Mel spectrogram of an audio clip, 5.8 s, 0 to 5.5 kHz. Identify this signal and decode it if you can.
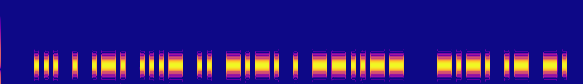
Morse code, heard as a keyed tone, about 25 wpm, 600 Hz. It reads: SERVICE, CAN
